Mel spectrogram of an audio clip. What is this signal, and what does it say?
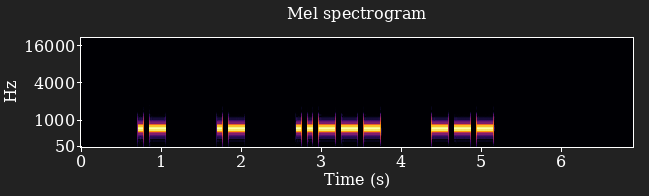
Morse code, heard as a keyed tone, about 17 wpm, spaced as for 10 wpm, 700 Hz. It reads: AA2O
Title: USA Call Signs - 3x Character Spacing - 17wpm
